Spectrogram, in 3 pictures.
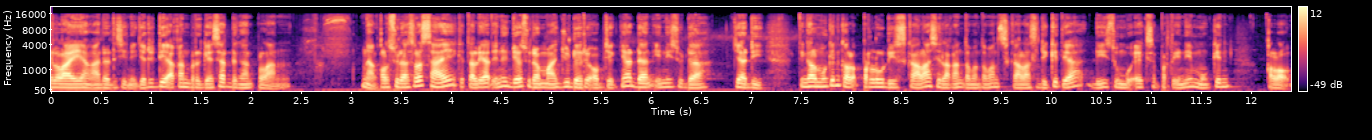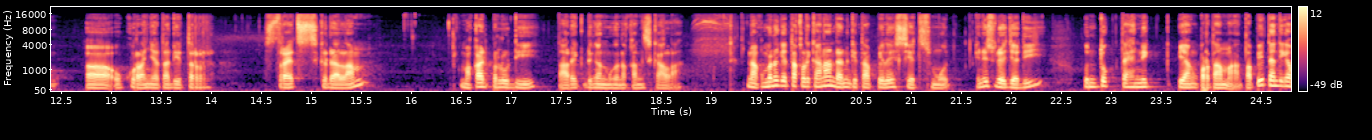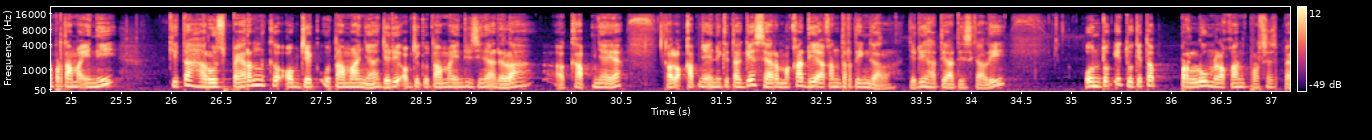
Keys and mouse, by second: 1.0 middle click, 2.8 drag, 3.0-4.4 middle drag, 4.9-5.3 middle drag, 5.7-6.5 middle drag, 7.1-8.4 middle drag, 9.4 click, 10.9 click, 11.1-13.0 drag, 13.4 middle click, 14.6 click, 15.5 middle click, 19.0-19.5 middle drag, 21.4-22.0 middle drag, 22.6 middle drag, 24.3 middle click, 25.0 middle click, 28.8 middle click, 31.7-37.1 drag.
